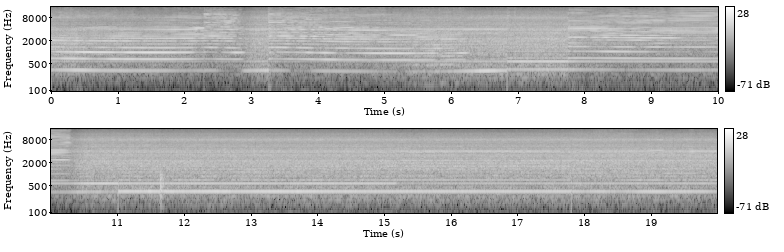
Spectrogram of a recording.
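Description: A router whines loudly and steadily throughout.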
